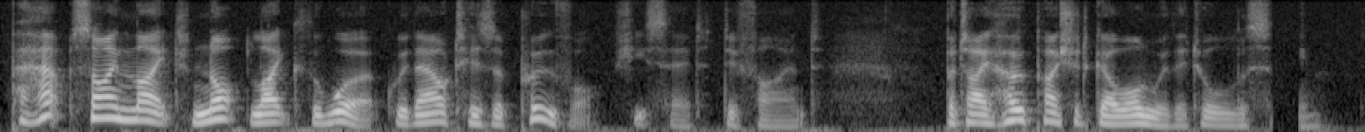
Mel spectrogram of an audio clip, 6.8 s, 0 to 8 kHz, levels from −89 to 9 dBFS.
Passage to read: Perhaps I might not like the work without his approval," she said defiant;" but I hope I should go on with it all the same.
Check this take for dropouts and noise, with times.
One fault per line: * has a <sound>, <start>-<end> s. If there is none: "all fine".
* has a dropout, 6.4-6.5 s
